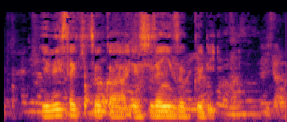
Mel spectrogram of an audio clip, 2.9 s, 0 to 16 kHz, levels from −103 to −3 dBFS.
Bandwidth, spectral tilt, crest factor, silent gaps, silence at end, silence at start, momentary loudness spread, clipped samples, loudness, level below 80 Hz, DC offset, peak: 11.5 kHz; -5 dB/octave; 16 dB; none; 0 s; 0.2 s; 17 LU; under 0.1%; -23 LUFS; -62 dBFS; under 0.1%; -8 dBFS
